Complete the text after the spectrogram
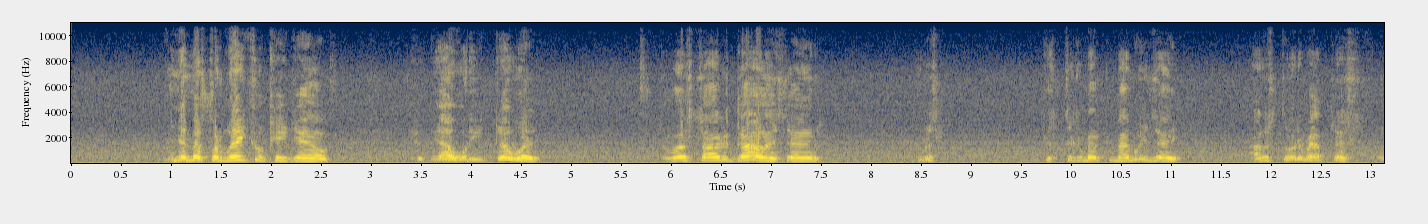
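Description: A man speaks calmly and close up, in short bursts with pauses.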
